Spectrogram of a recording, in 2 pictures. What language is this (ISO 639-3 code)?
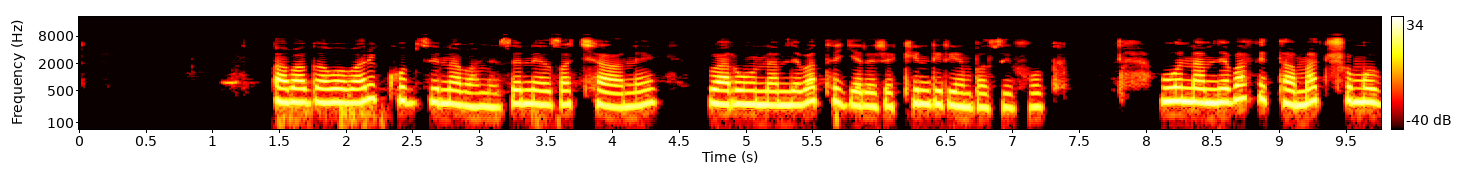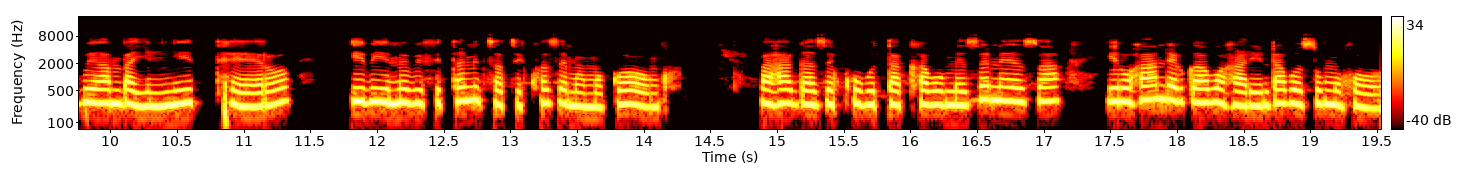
kin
